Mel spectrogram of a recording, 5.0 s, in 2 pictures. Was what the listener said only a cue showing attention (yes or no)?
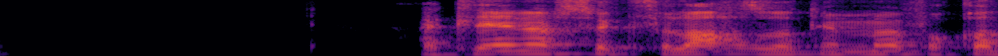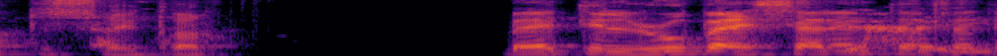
yes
